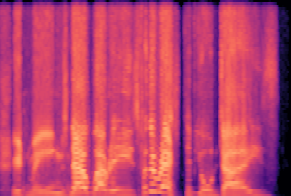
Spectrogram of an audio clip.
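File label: English male; Pirates Of The Caribbean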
